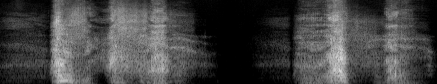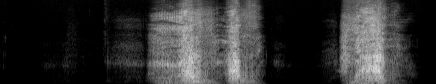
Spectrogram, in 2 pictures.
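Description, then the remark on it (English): Four short bursts of a deep, rough human growl made into a microphone, pitched down and slightly distorted with saturation to sound bestial, each lasting about a second with quiet gaps between, fairly loud, no talking. “silly growly noises into a microphone, which I can only do in short bursts because it gives me a sore throat”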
